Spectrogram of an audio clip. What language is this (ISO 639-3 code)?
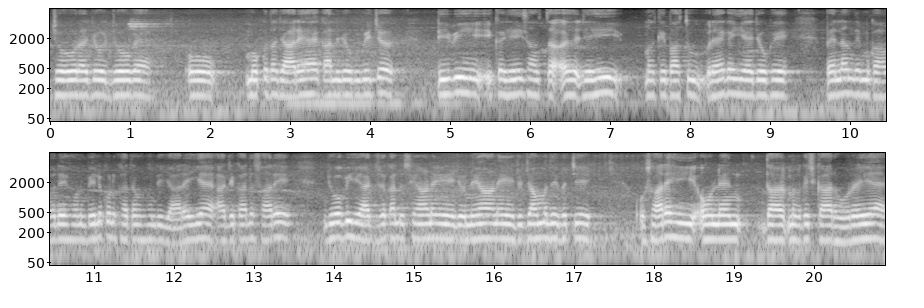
pan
